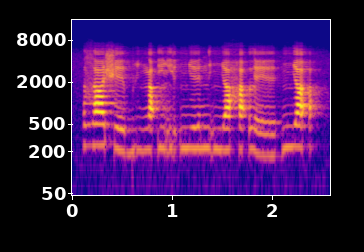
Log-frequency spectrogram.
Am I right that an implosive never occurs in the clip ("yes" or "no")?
yes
